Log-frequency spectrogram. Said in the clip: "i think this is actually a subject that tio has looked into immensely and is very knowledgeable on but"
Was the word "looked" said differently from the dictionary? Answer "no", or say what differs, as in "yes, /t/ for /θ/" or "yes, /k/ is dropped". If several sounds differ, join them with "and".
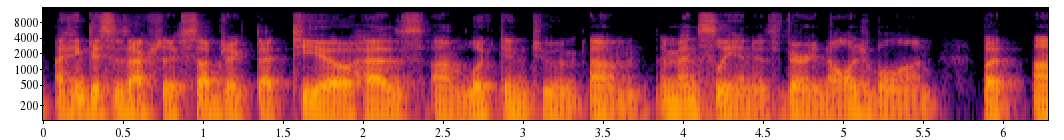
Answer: no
